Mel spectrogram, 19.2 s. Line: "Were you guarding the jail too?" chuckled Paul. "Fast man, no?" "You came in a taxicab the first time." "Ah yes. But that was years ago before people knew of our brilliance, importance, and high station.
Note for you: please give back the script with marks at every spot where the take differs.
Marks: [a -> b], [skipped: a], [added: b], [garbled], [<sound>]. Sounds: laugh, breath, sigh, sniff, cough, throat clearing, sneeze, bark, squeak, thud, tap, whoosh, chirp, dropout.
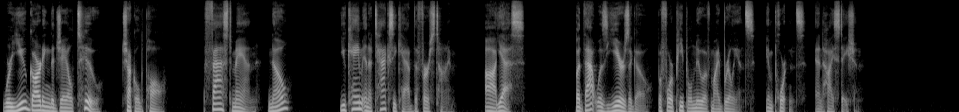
"Were you guarding the jail too?" chuckled Paul. "Fast man, no?" "You came in a taxicab the first time." "Ah yes. But that was years ago before people knew of [our -> my] brilliance, importance, and high station.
